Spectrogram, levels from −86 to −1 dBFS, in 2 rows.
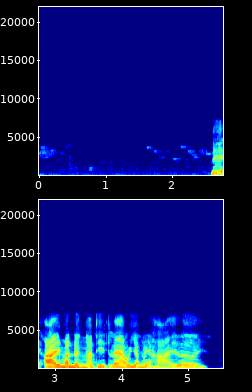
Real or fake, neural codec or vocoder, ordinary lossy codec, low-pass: real; none; none; 7.2 kHz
